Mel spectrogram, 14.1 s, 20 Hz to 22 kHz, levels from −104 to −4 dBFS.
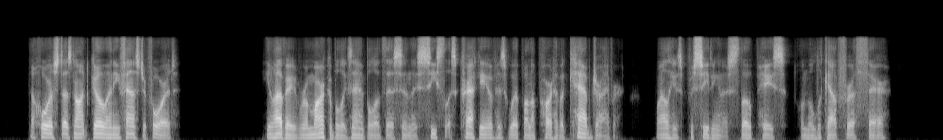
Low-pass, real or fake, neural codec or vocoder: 7.2 kHz; fake; codec, 16 kHz, 0.7 kbps, FocalCodec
